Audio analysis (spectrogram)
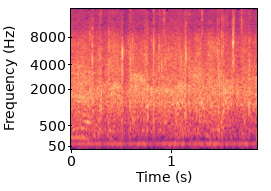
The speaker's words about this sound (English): Yeah, you clap for that. That's right.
